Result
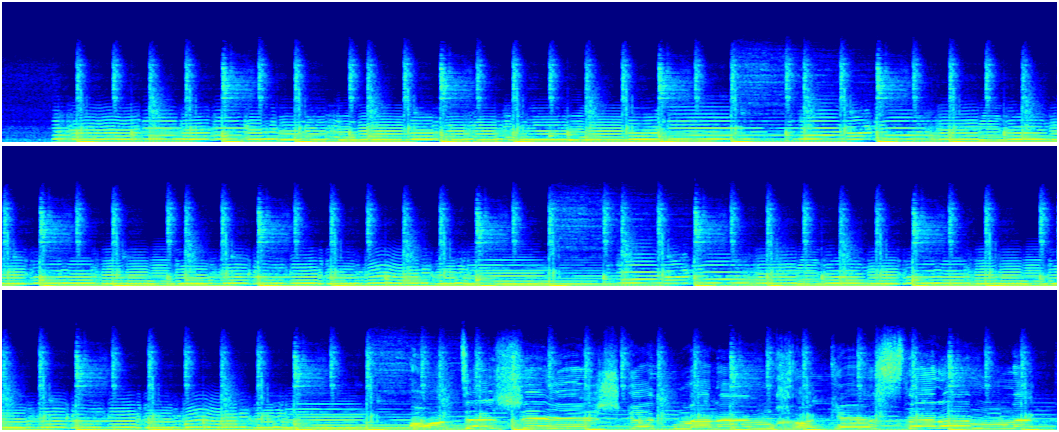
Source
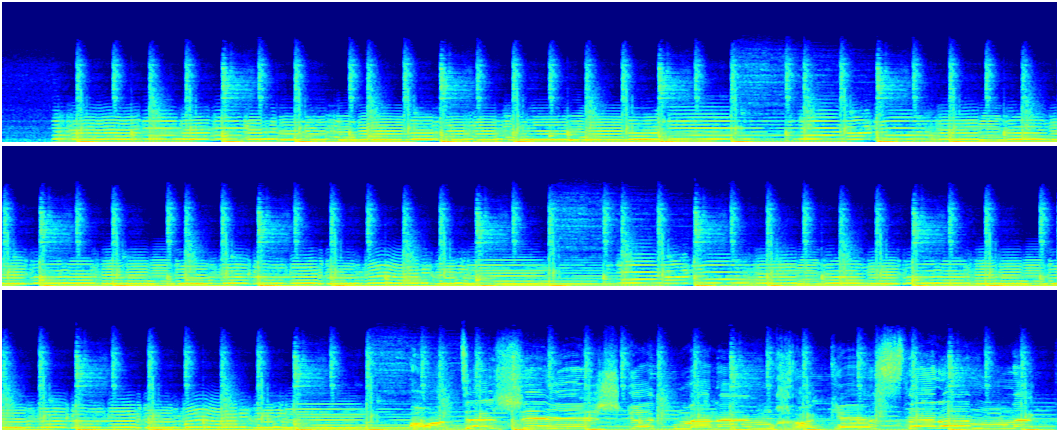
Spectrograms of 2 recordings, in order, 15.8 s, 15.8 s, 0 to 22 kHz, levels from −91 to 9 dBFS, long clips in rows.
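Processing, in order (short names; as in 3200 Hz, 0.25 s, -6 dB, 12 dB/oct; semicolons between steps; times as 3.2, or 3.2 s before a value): bell 3300 Hz -7 dB 0.75 oct; gain -4.5 dB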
